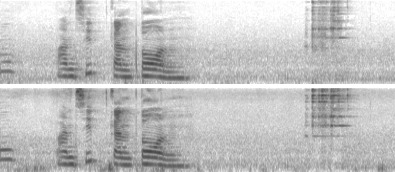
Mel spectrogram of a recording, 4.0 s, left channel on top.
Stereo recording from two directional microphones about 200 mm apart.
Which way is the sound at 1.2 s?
25° left (ahead or behind).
